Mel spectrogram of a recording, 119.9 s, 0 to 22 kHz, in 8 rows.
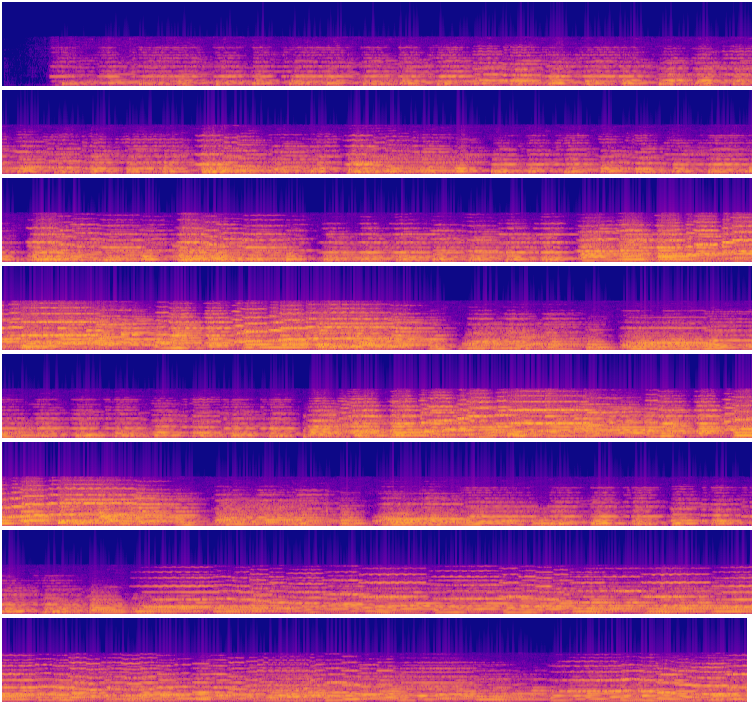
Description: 1 skpl. : analogs, 78 apgr/min, mono ; 25 cm
Sēru mūzika
Orķestra mūzika, aranžējumi
Skaņuplate
Latvijas vēsturiskie šellaka skaņuplašu ieraksti (Kolekcija)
